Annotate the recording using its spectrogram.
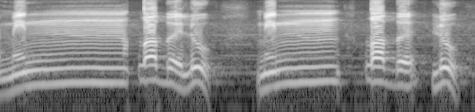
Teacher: قاف جو ہے یہ حروف قلقلہ میں سے, اس کو آپ نے موٹا کر بھی پڑھنا ہے اور اس کے علاوہ یہ حروف اخفاء میں بھی آ رہا ہے تو اس لیے آپ نے یہاں پہ غنہ کر کے پڑھنا ہے.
